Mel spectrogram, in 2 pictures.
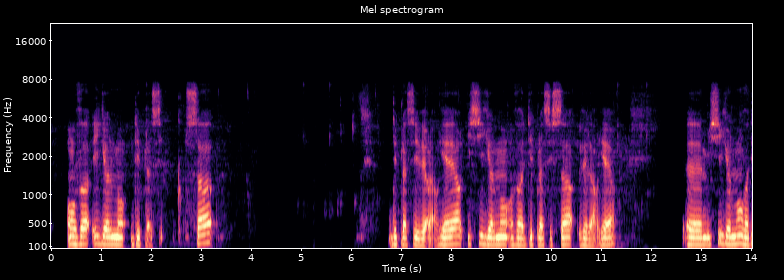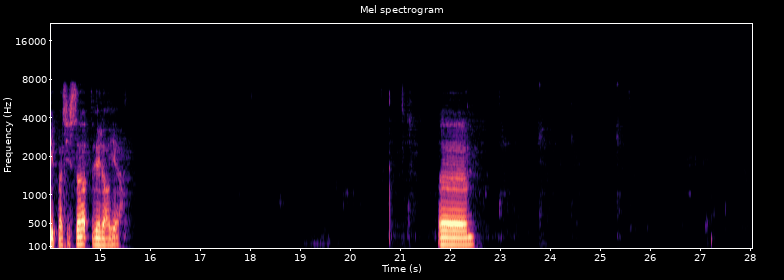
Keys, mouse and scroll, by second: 1.0 right click, 2.1 Tab, 2.8 middle click, 3.4-4.0 ctrl+scroll up 2, 4.0 Tab, 4.9 right click, 5.4 shift+right click, 5.8 middle click, 6.6-7.8 drag, 7.8 right click, 8.3 shift+right click, 9.1-11.2 drag, 11.2 right click, 11.8 shift+right click, 12.4-12.8 ctrl+scroll up 4, 13.1-14.3 drag, 14.3 KP_1, 14.8 Tab, 15.3-15.9 scroll down 1, 17.7 a, 18.0-19.2 scroll down 10, 19.2-20.5 scroll up 8, 20.5 Tab, 23.0 right click, 24.4 right click, 25.6 Tab, 26.0-26.6 scroll down 4, 27.3-27.8 scroll up 4, 27.8 Tab.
